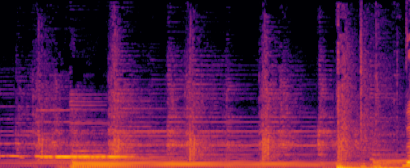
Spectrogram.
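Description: Plucked guitar music with sustained chords and rhythmic strums; no animal sound is heard.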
